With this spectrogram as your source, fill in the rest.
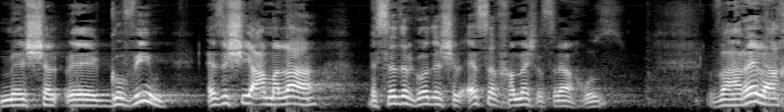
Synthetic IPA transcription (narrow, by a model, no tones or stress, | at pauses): meʃaɡovimʔezeʃiiːʕamala | besed̪eʁɡod̪elʃelʔeseʁχameʃesʁeaχuz | vehaɾelaχ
